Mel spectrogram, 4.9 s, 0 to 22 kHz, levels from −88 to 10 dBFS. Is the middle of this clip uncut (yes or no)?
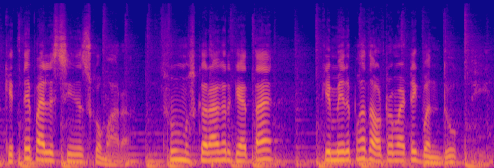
yes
